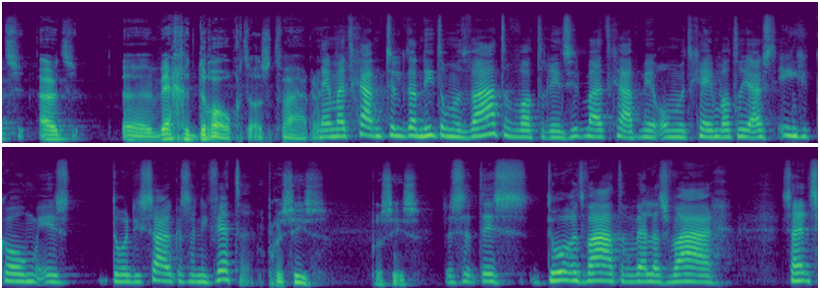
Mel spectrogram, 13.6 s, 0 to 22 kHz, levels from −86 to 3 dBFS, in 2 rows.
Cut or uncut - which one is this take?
uncut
